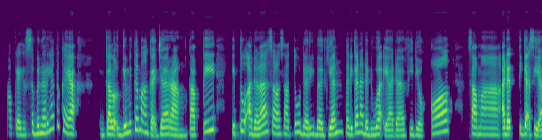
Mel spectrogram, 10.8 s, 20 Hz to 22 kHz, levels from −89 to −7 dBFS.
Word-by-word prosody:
Oke, 195 -4 -4
sebenernya 225 - -1
tuh 435 - -6
kayak 210 - +3 0.6
kalau 190 -2 +5
game 220 +8 +2
itu 315 +5 -2
emang 280 -5 -1
agak - - +1
jarang, 175 -4 +1
tapi 185 - +1 0.3
itu 215 +6 -3
adalah 205 +3 +3
salah 220 -7 -1
satu 200 +5 -4
dari 200 -2 -2
bagian 190 +7 0
tadi 210 -5 -2
kan 240 - +3
ada 205 - -1
2 185 +3 0
ya, 155 0 -1
ada 160 0 -2
video 175 -3 -5
call 245 +7 +4 0.4
sama 185 -3 0
ada 190 +1 +7 0.2
3 195 - +2
sih 175 -1 0
ya, 160 - +2
195 Hz, 165 wpm, -21 LUFS, 180-230 Hz, 0.6 s, ada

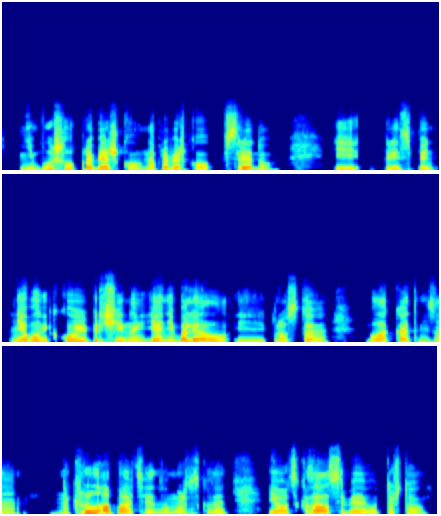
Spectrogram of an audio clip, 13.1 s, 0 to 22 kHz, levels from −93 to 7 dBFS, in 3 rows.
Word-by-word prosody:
не 115 0 -7
вышел 135 +1 -1
пробежку 120 - +2
на 110 +2 -3
пробежку 120 -2 -1
в - - -9
среду. 100 -3 +2 0.6
И, 165 0 -3 0.2
в - - -70
принципе, 180 -3 -4
не 190 +4 +2
было 195 0 +2
никакой 170 -4 0
причины, 175 +2 0
я 125 0 +3
не 120 0 -3
болел, 120 +5 +4
и 100 -1 -10
просто 110 -4 -2 0.4
была 110 -1 +2
какая-то, 105 -1 -1
не 95 - -12
знаю, 95 +1 -8 0.3
накрыла 120 +5 +4
апатия, 105 -4 +3
да, 110 +5 -8
можно 115 -2 -6
сказать. 100 -1 -7 0.4
Я, 110 +2 +1
вот, 110 - +1
сказал 115 +7 +4
себе, 125 +4 -1
вот 115 -4 -7
то 115 - -3
что: 100 -3 -7
115 Hz, 160 wpm, -27 LUFS, 105-140 Hz, 0.6 s, болел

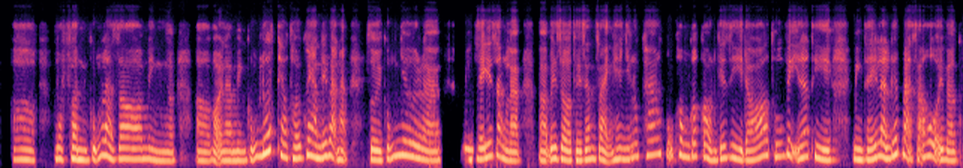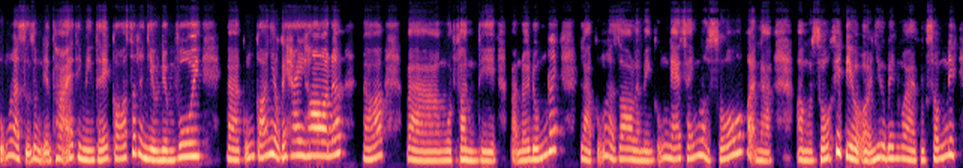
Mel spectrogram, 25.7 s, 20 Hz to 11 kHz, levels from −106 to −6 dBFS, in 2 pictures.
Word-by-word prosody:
Ờ, 200 - -6 0.5
một 215 -1 0
phần 200 -4 +3
cũng 205 +7 -1
là 270 -6 +2
do 210 0 0
mình, 190 -4 -1
ờ, 170 - -3 0.3
ờ, 175 -1 -3
gọi 175 -1 -2
là, 180 0 +1
mình 175 0 0
cũng 195 +5 -1
lướt 310 +7 +6
theo 270 -3 +1
thói 225 -1 0
quen 255 -2 +3
đấy 245 +3 +3
bạn 270 -8 0
ạ. 190 - -1 0.3
Rồi 190 -2 +3
cũng 235 +6 0
như 270 -5 +2
là 180 -3 0 0.3
mình 200 -1 +1
thấy 215 +5 +1
rằng 270 -6 -2
là, 175 -2 0 0.2
ờ, 180 -1 -1
bây 215 +1 +3
giờ 205 -4 +2
thời 180 - +2
gian 200 +3 +1
rảnh 190 -7 -2
hay 205 +3 0
những 205 +1 -1
lúc 255 +2 -5
khác 280 +1 -3
nó 310 - -1
cũng - - -5
không 270 -5 -1
có 255 - -2
còn 235 -8 -2
cái 220 +2 0
gì 225 -5 0
đó 200 +9 -1
thú 255 0 -3
vị 290 - -1
nữa, 240 +3 0
thì 210 -7 +2 0.3
mình 200 -2 +3
thấy 200 +4 +1
là 260 -2 +2
lướt 280 +8 +2
mạng 285 - -1
xã - - -6
hội 245 -6 0
và 180 -2 0
cũng 255 - -4
là 265 -4 0
sử 220 - -1
dụng 205 -4 0
điện 170 0 -2
thoại 215 0 -2
ấy, 240 - -1
thì 235 - +1
mình 190 -2 +3
thấy 195 +3 +2
có 220 +1 -1
rất 320 -1 0
là 295 - +3
nhiều 200 -4 +5
niềm 185 0 +4
vui 260 +4 +3 0.3
và 200 -3 +1
cũng 250 +5 -2
có 240 -3 0
nhiều 290 -2 +4
cái 235 +2 +1
hay 275 +1 +1
ho 275 0 +5
nữa. 290 +5 +1 0.3
Đó, 220 +6 0 0.3
và 180 -3 0
một 185 0 0
phần 185 -3 +2
thì 175 -2 0 0.2
bạn 165 - -4
nói 185 +2 +2
đúng 205 +6 +3
đấy, 370 +4 +2 0.3
là 200 -4 -1
cũng 285 - -7
là 250 -5 -1
do 205 0 -1
là 190 -2 +1
mình 180 -1 -1
cũng 235 +5 -3
né 220 -1 0
tránh 230 +4 -2
một 260 -6 +1
số, 225 - -1
gọi 290 -10 -3
là, 175 -2 -2 0.3
ờ, 200 - -2
một 180 -1 +1
số 200 +5 +1
cái 350 -2 +8
điều 220 -7 +5
ở 180 +1 0
như 225 +6 +3
bên 220 0 +1
ngoài 205 -4 0
cuộc 185 - -2
sống 210 +5 0
đi, 290 - +3
210 Hz, 270 wpm, -23 LUFS, 190-255 Hz, 0.5 s, cái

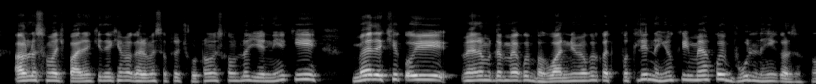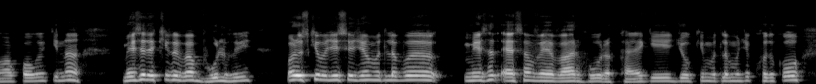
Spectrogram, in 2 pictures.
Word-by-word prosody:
आप 170 +1 +6
लोग 195 - 0
समझ 180 -1 0
पा 150 - +4
रहे 145 - 0
हैं 155 - -4
कि 180 - -8
देखिए, 175 +1 -4
मैं 185 - -1
घर 160 -1 +3
में 160 - -2
सबसे 165 0 -8
छोटा 140 0 -8
हूँ, 175 - 0
इसका 175 +1 -6
मतलब 185 +3 -5
ये 165 -3 -2
नहीं 155 +2 -5
है - - -3
कि 230 -1 +2 0.4
मैं 210 +7 +6
देखिए, 220 +1 +4
कोई 215 - +4
मैं 180 +1 +3
ना 200 - +2
मतलब 195 -1 -3
मैं 185 0 +2
कोई 195 +1 -4
भगवान 145 +3 +1
नहीं 165 +2 -3
हूँ, 175 0 0
मैं 195 - -5
कोई 180 -2 +1
कठपुतली 175 +6 -5
नहीं 180 -6 -3
हूँ 195 - -7
कि 215 +1 -3
मैं 210 +1 +2
कोई 235 - +6
भूल 175 +2 -4
नहीं 155 -1 -5
कर 145 - 0
सकता 120 +2 -15
हूँ। 140 - -6
आप 140 0 -9
कहोगे 155 +2 0
कि 175 - -9
ना, 190 +1 -1 0.5
मेरे 185 +1 +3
से 225 - +6
देखिए 210 0 +2
कई 205 - +5
बार 195 0 +2
भूल 160 +4 -1
हुई, 165 +4 -4 0.4
पर 205 +2 +8
उसकी 210 +2 +8
वजह 205 -1 +3
से 205 0 0
जो 200 0 0
है, 205 - -4
मतलब 195 0 -3 0.6
मेरे 180 +1 +1
साथ 210 +3 -1 0.2
ऐसा 190 +3 -3
व्यवहार 160 -3 +2
हो 145 +1 -2
रखा 130 -1 -5
है 130 +2 -1
कि 155 +2 -4
जो 150 0 -2
कि 150 +3 -11
मतलब 160 0 -4
मुझे 160 +2 -6
खुद 160 -1 -4
को 195 +1 -1
175 Hz, 280 wpm, -22 LUFS, 155-200 Hz, 0.6 s, पर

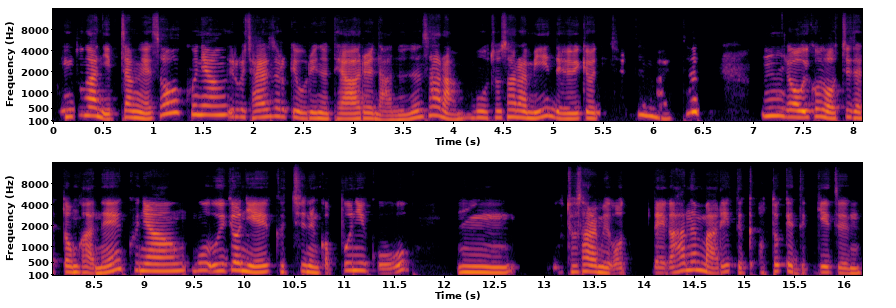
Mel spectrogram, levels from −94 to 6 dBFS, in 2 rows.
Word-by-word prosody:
동등한 260 +2 +2
입장에서 205 - +1
그냥 295 -2 +1
이렇게 225 -1 -4
자연스럽게 220 +2 -1
우리는 180 -2 +1
대화를 170 +1 +2
나누는 140 +8 -2
사람 230 - -1
뭐 200 0 -1
저 205 +1 -4
사람이 210 +1 +1
내 200 - 0
의견이 170 +2 +1
싫든 290 - -4
말든 210 - -1 0.7
음 260 0 +2 0.2
이건 225 +1 -2
어찌 190 +4 +1
됐든 185 -1 0
간에 180 - +1
그냥 225 -2 +2
뭐 220 -2 -2
의견이 210 -4 +4
그치는 190 -1 -1
것 - - -11
뿐이고 240 - -3 0.5
음 180 -1 +3 0.5
저 195 - -4
사람이 195 -5 +3
어 155 +2 -6 0.3
내가 170 +1 0
하는 250 +3 0
말이 195 +2 -1
그 170 - -7
어떻게 210 +4 -3
느끼든 165 -5 -4
200 Hz, 305 characters per minute, -29 LUFS, 175-235 Hz, 0.7 s, 의견이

